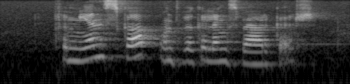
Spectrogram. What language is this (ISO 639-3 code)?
afr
